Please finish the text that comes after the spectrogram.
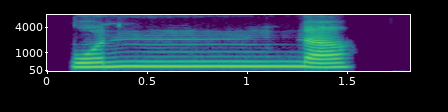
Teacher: a ghunnah sound is made for not less than 2 seconds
